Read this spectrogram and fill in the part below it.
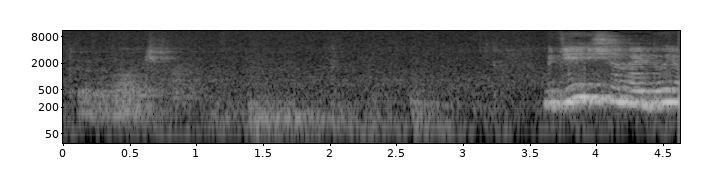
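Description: An elderly man speaks quietly into a microphone.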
